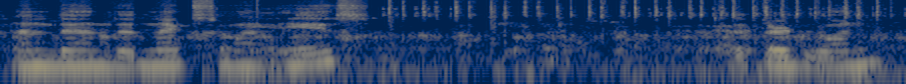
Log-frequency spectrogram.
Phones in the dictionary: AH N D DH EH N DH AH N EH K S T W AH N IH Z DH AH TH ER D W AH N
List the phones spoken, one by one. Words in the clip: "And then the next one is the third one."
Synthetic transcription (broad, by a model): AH N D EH N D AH N EH K S T W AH N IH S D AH T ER D W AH N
